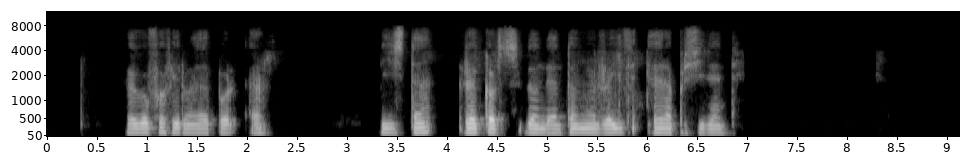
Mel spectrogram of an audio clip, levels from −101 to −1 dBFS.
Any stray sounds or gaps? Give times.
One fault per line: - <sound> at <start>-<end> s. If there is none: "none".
none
